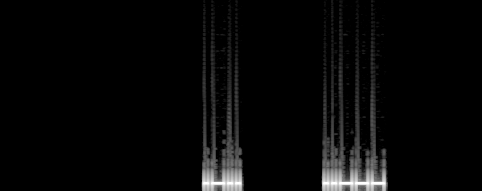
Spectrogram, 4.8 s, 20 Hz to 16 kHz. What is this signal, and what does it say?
Morse code, heard as a keyed tone, about 30 wpm, 700 Hz. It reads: L 2
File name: Lesson 15d - Number 5 - Two Characters 30wpm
